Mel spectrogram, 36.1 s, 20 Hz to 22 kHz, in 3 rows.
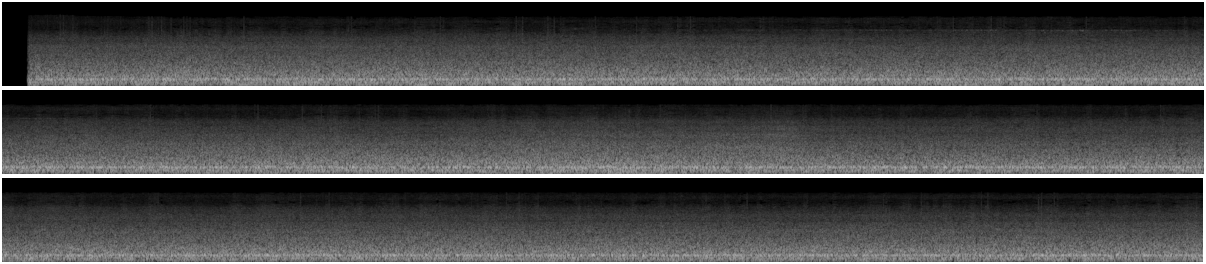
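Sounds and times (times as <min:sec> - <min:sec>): car driving road noise: 0:00.4 - 0:25.6.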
